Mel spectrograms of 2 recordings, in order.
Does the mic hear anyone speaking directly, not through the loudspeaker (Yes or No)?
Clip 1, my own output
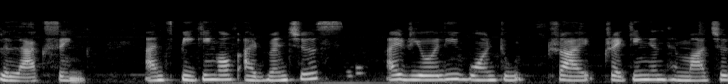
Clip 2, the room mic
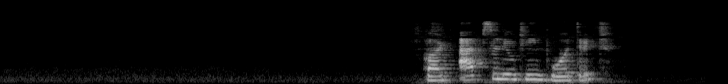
Yes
